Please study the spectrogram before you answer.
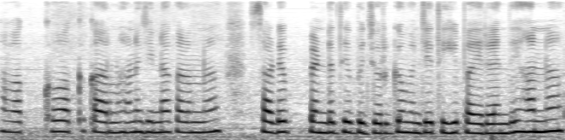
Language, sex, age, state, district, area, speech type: Punjabi, female, 18-30, Punjab, Barnala, rural, spontaneous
